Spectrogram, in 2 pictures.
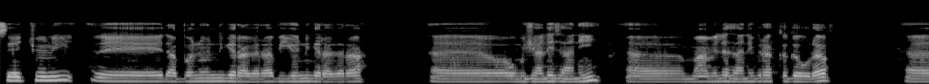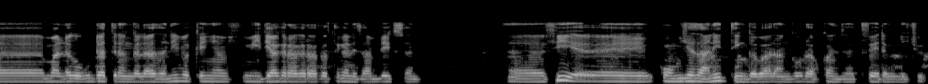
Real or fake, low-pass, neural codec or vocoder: real; 7.2 kHz; none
